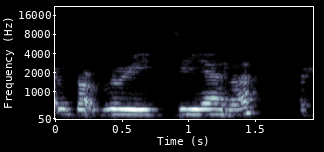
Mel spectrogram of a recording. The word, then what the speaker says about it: Rui Vieira: And then to Emma's right, we've got Rui Vieira. I pronounced that right?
